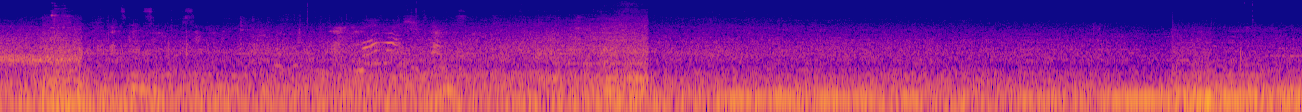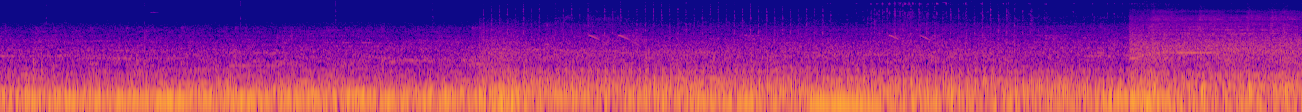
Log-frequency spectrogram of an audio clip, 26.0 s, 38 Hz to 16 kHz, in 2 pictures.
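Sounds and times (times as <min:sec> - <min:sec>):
low rumble of road traffic: 0:00.0 - 0:26.0
street noise: 0:00.0 - 0:26.0.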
